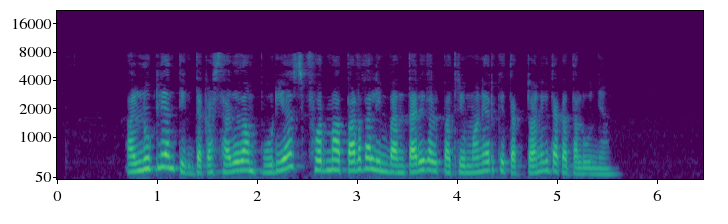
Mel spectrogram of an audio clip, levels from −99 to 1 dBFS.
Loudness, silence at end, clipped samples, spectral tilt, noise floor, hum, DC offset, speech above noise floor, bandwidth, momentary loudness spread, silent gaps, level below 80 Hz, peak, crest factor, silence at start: -32 LUFS; 0.9 s; under 0.1%; -7.5 dB/octave; -87 dBFS; none; under 0.1%; 56 dB; 8.2 kHz; 8 LU; none; -74 dBFS; -16 dBFS; 16 dB; 0.7 s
